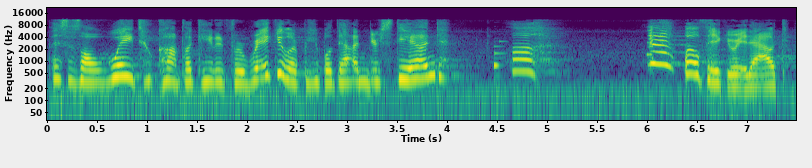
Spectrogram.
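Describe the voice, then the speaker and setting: A tiny fairy sidekick girl from a video game, extremely high and squeaky. The delivery is bubbly and chatty, swinging up and down in pitch. Noise sits behind the voice. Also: big pitch swings, measured pace, a bit bright, exaggerated voice. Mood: chatty, puzzled. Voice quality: squeaky, childlike. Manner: speaks of self in third person, bubbly. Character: small cheerful chatty fairy companion girl. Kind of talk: video game character dialogue.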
